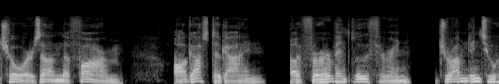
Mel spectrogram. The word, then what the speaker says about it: Gein: Alex, the Mac voice is going to mess up his name. It's pronounced Gein.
